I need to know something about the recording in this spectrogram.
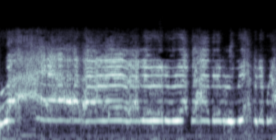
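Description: A person lets out a loud, sustained scream, holding it for nearly three seconds with a brief catch for breath just before the end.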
